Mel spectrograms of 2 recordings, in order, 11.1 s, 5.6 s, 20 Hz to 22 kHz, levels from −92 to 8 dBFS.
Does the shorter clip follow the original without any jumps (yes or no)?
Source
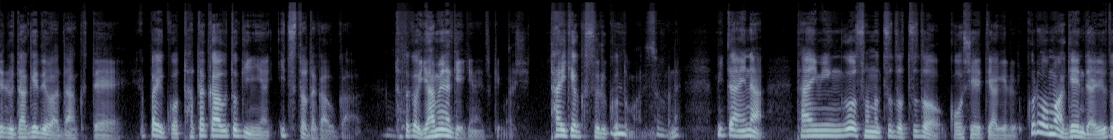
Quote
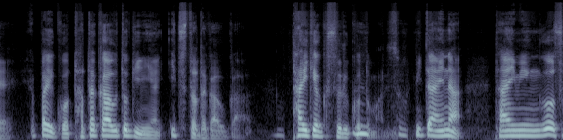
no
